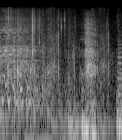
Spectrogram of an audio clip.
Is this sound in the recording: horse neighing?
yes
